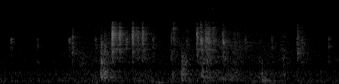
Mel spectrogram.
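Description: A wooden chair scrapes on the floor.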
